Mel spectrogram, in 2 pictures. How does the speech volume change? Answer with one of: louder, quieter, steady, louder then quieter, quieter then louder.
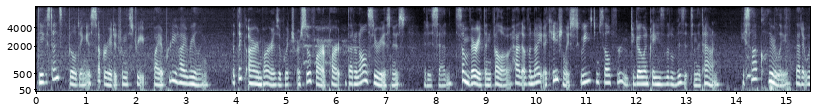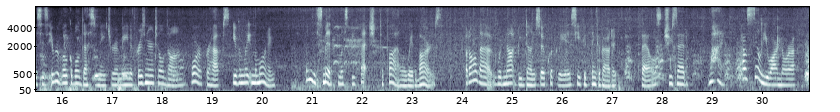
steady.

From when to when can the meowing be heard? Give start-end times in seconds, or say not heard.
not heard.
